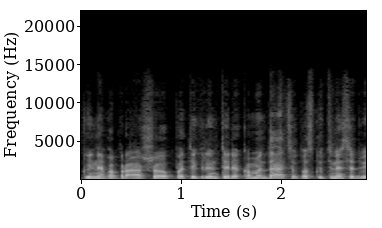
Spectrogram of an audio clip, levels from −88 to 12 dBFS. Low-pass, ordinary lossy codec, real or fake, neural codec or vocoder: 14.4 kHz; AAC, 64 kbps; fake; autoencoder, 48 kHz, 128 numbers a frame, DAC-VAE, trained on Japanese speech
